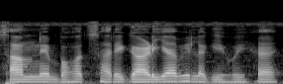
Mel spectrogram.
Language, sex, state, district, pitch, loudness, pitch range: Hindi, male, Jharkhand, Palamu, 115 Hz, -19 LUFS, 115-125 Hz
